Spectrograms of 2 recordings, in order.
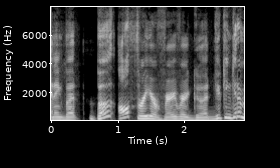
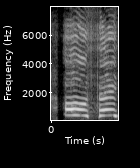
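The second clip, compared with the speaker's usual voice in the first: very bad put-on old lady voice, much higher. Recounting a scene, the speaker quotes the goblin in a very bad old lady voice. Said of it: "very bad old lady voice".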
